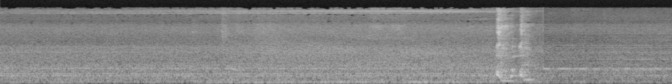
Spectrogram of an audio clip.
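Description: A train rumbles and hums as it slowly approaches, outdoors.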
